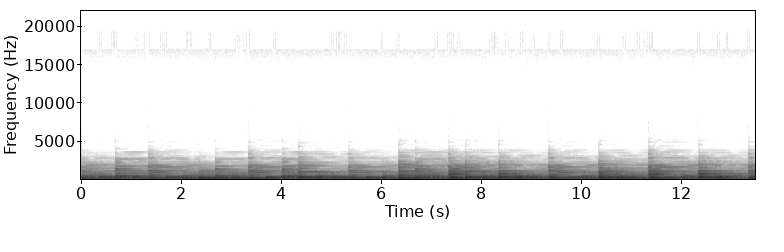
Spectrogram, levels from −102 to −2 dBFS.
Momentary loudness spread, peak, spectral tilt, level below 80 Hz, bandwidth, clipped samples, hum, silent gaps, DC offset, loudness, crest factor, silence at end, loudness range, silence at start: 5 LU; -14 dBFS; -13 dB/octave; -48 dBFS; 3.2 kHz; under 0.1%; none; none; under 0.1%; -30 LUFS; 14 dB; 0 s; 2 LU; 0 s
